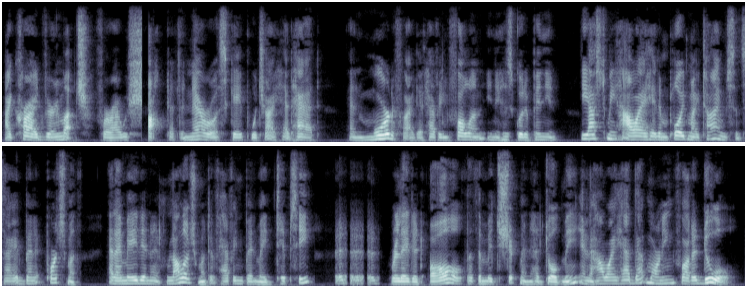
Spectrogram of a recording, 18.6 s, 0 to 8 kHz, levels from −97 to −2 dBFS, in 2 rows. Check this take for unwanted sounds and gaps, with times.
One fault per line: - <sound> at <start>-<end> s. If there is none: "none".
- dropout at 1.7-1.8 s
- laugh at 13.5-14.0 s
